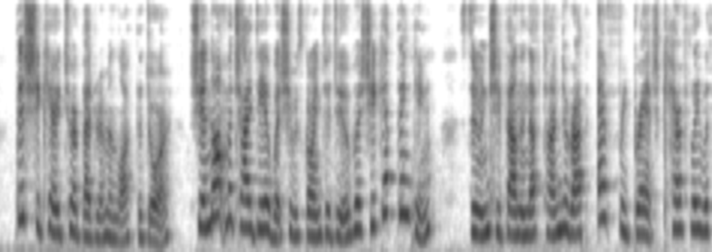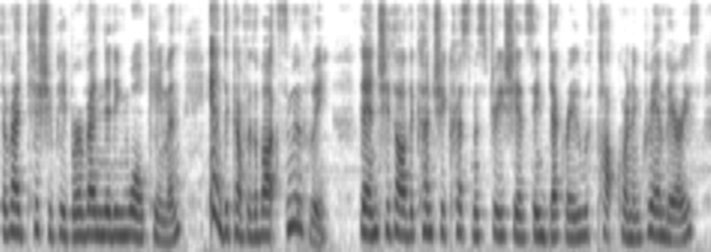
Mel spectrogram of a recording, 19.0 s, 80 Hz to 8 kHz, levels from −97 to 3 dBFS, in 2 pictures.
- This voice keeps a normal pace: No, fast, 215 wpm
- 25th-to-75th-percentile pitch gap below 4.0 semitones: Yes, average, 3.6 semitones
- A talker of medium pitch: No, high, 240 Hz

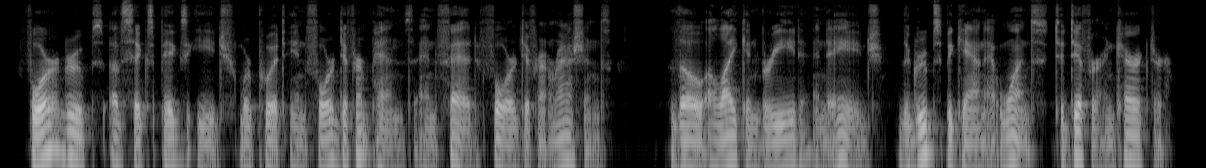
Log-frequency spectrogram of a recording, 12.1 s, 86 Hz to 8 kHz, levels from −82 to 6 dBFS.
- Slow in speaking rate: No, average, 160 wpm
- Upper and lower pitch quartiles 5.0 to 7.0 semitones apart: No, average, 3.4 semitones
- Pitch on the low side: Yes, very low, 95 Hz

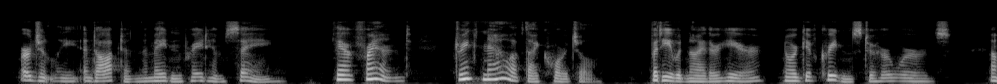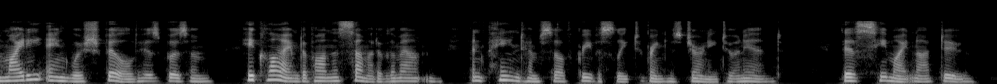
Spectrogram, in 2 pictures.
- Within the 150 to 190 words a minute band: Yes, average, 170 wpm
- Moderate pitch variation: Yes, average, 4.0 semitones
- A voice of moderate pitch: Yes, medium, 150 Hz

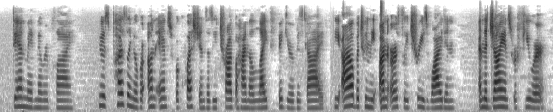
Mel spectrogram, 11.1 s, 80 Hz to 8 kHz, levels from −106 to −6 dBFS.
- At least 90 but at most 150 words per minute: No, average, 175 wpm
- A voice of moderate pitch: No, high, 205 Hz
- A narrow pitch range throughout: Yes, narrow, 2.3 semitones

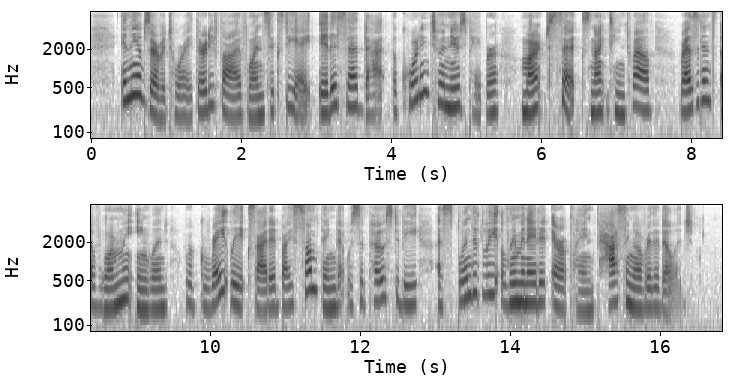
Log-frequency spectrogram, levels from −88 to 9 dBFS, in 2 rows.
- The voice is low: No, high, 215 Hz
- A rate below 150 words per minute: Yes, slow, 135 wpm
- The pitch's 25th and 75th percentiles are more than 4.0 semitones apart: Yes, average, 4.6 semitones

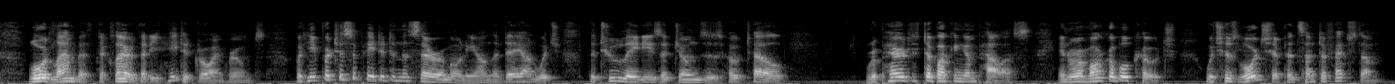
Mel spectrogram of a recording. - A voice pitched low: Yes, low, 120 Hz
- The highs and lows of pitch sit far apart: Yes, wide, 6.8 semitones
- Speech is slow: No, average, 175 wpm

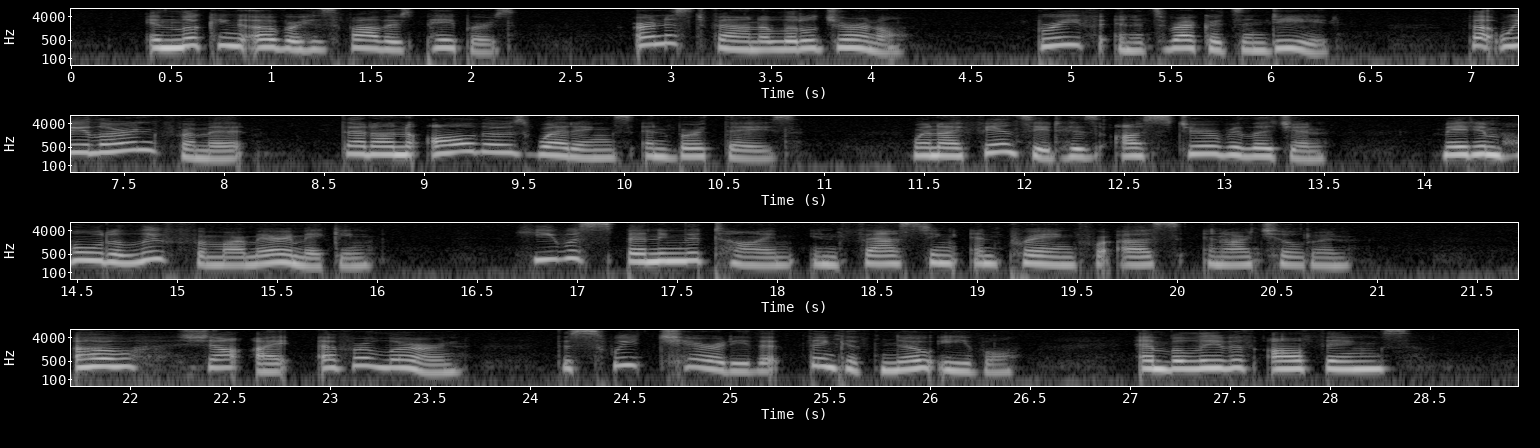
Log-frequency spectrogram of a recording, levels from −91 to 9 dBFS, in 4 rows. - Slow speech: No, average, 150 wpm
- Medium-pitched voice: No, very high, 250 Hz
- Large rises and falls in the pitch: No, average, 4.9 semitones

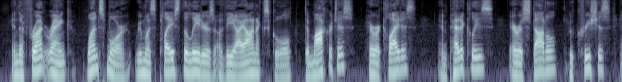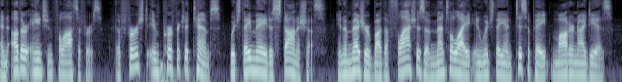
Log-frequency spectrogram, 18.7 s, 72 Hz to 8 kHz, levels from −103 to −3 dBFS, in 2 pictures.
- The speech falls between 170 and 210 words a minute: No, average, 160 wpm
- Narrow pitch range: No, average, 4.0 semitones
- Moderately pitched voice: No, low, 120 Hz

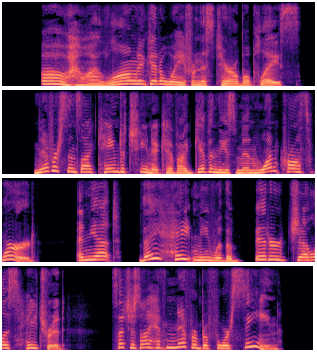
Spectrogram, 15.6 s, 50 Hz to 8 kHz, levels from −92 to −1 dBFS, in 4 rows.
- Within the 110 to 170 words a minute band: Yes, average, 160 wpm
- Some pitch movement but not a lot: No, wide, 6.5 semitones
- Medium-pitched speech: No, very high, 275 Hz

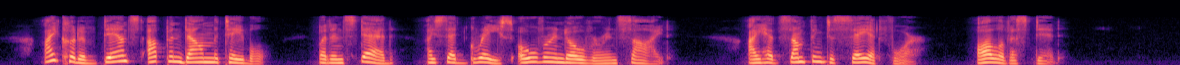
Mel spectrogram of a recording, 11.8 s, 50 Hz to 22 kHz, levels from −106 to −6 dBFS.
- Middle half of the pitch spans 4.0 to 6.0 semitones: Yes, average, 4.9 semitones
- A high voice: Yes, high, 225 Hz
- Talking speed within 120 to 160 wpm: Yes, average, 145 wpm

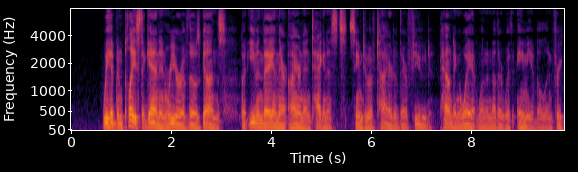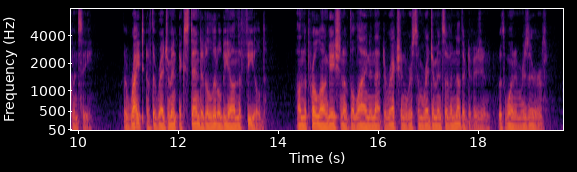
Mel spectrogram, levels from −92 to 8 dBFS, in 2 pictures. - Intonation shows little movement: Yes, narrow, 1.8 semitones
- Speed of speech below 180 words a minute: No, average, 190 wpm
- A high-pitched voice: No, very low, 90 Hz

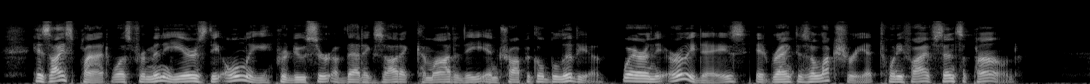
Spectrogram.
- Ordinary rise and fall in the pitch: Yes, average, 3.2 semitones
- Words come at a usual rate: Yes, average, 175 wpm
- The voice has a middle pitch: No, low, 120 Hz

